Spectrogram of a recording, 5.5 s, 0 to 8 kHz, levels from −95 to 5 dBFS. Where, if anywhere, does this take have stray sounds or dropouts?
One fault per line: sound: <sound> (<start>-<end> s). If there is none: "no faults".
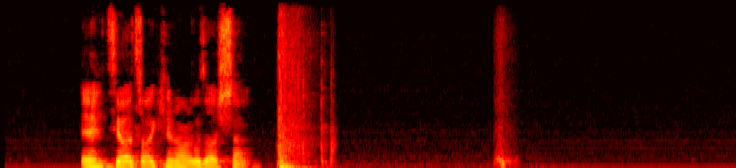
sound: thud (2.1-2.5 s)
sound: whoosh (3.7-3.9 s)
